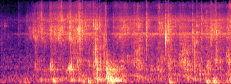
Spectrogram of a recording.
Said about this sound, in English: This is a horse eating apples. Yeah. Deep fart? Tune out, all of those of you that hate to hear people chewing.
